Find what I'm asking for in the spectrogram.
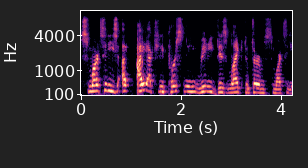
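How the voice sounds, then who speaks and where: Moderate in pace, this man talks. His intonation is lively. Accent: Dutch. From Netherlands. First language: Dutch. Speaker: smart city consultant. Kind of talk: lecture. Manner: halting.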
